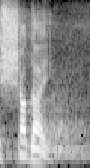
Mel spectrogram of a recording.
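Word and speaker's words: Shaddai: mais próximo do idioma chinês antigo e a pronúncia desse nome Xandi seria mais próximo de Shadai Shadai alguém consegue fazer associação com alguma coisa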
